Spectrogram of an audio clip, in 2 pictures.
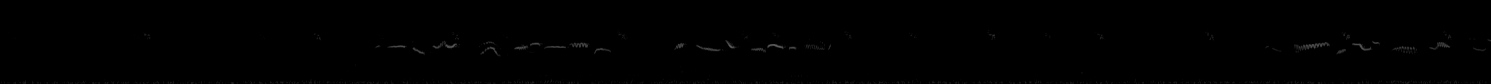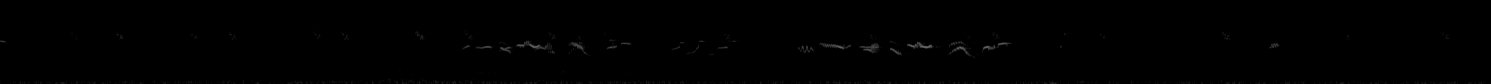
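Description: Faint birdsong. One bird repeats a short high chirp about once or twice a second, while another sings brief twittering phrases several times.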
